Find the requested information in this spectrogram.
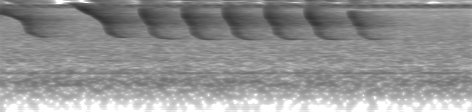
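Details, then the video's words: Northern Cardinal sings a quick run of seven clear, steeply falling whistles, about four per second, over a faint background hiss. "Cardinal singing"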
